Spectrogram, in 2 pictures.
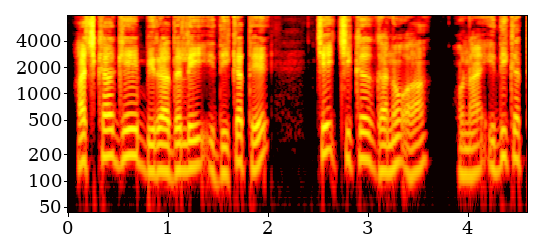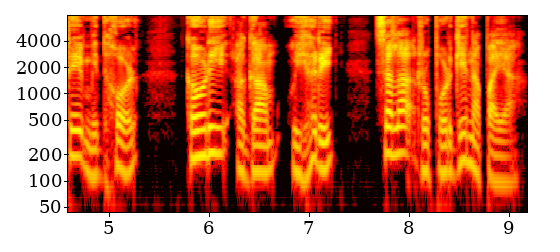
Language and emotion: Santali, neutral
